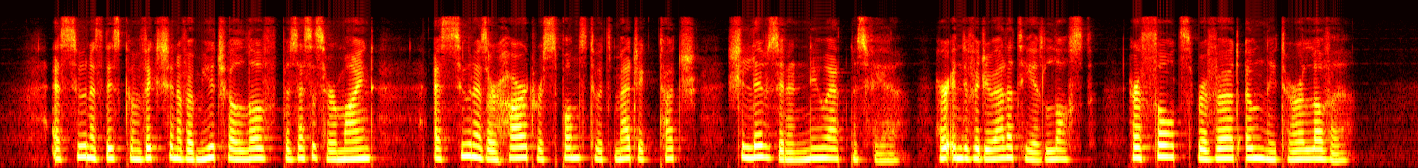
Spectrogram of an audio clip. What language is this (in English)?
English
